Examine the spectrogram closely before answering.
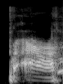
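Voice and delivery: high, loud imitated smack; mock slap noise. Imagining the Pope hauling back, loud imitated slap noise. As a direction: burst it out like a big wind-up slap landing. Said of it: "hauled back and just went".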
